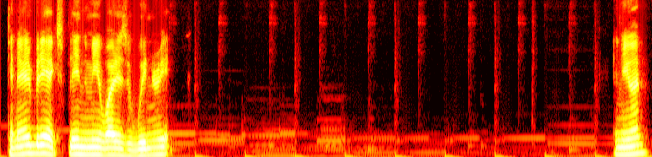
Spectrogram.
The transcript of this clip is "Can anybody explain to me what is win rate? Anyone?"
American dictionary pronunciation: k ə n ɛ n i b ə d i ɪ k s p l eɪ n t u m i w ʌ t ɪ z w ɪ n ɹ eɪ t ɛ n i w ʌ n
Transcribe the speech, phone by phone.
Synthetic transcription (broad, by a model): k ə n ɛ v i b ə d i ɪ k s p l eɪ n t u m i w ʌ t ɪ z w ɪ n ɹ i ɛ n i w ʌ n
